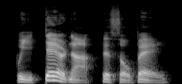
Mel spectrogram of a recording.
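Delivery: ordinary delivery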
